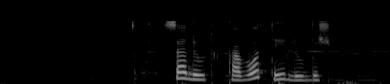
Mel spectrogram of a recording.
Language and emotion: Russian, neutral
